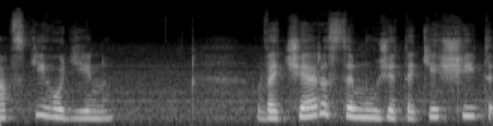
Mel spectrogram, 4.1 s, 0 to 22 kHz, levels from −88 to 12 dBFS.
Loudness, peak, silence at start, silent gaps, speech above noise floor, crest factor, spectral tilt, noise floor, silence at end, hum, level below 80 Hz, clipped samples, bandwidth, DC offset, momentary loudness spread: -23 LUFS; -4 dBFS; 0 s; none; 26 dB; 20 dB; -4.5 dB/octave; -49 dBFS; 0 s; none; -70 dBFS; under 0.1%; 14.5 kHz; under 0.1%; 23 LU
